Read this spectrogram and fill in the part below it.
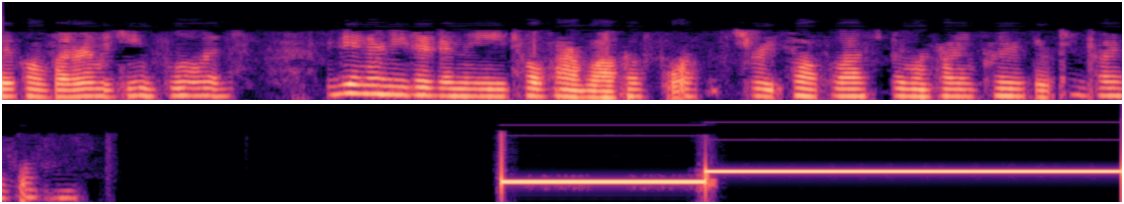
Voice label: Waverly Fire, dispatch

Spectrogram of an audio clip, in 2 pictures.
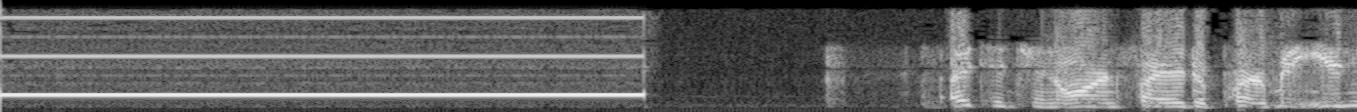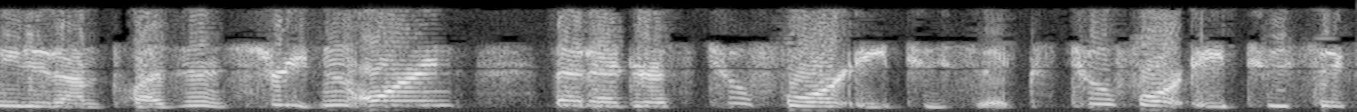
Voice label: Oran Fire, dispatch

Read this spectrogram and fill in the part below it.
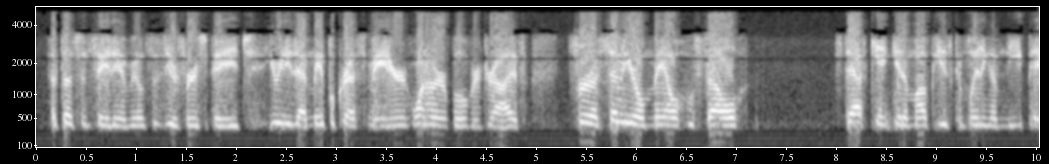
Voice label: Ambulance, dispatch

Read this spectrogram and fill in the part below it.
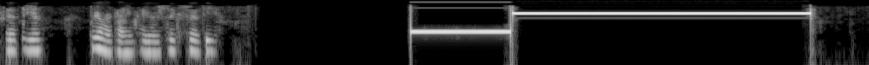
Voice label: Fire, dispatch

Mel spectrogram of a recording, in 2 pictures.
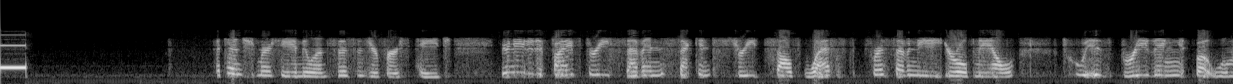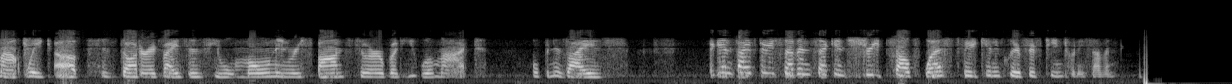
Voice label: Oelwein Ambulance, dispatch

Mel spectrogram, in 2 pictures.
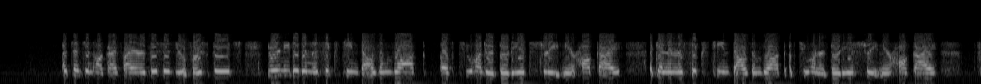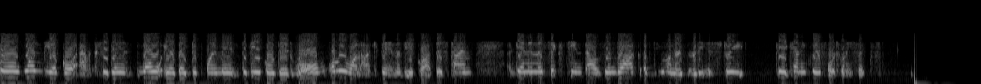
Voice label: Fire, dispatch; Hawkeye

